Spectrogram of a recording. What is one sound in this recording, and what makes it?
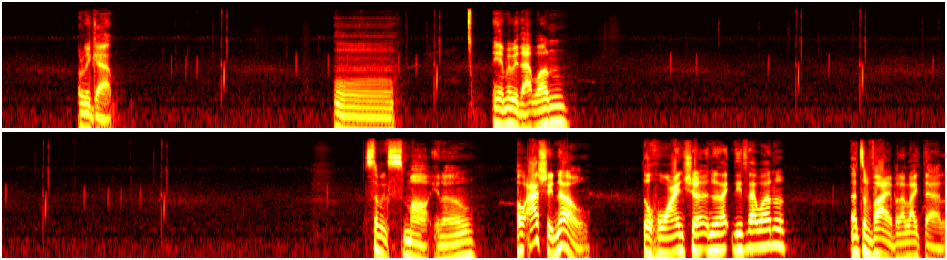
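A man talks casually and with animation into a close microphone.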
